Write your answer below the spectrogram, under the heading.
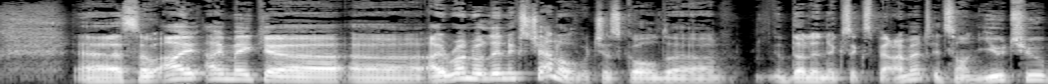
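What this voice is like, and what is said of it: French-accented English. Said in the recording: “I'm French, which might explain the weird accent.”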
